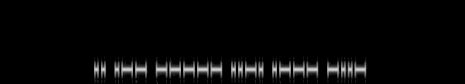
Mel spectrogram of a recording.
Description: Morse code, heard as a keyed tone, about 34 wpm, 700 Hz. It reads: IW0FJX
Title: DXCC-100 Call Signs - 6 Characters - 35wpm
